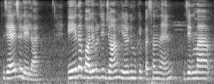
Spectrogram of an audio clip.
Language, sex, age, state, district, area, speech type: Sindhi, female, 60+, Maharashtra, Mumbai Suburban, urban, spontaneous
